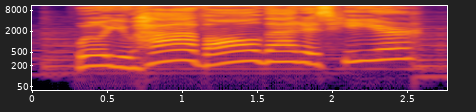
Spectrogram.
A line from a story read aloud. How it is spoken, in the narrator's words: called out as loud as he could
